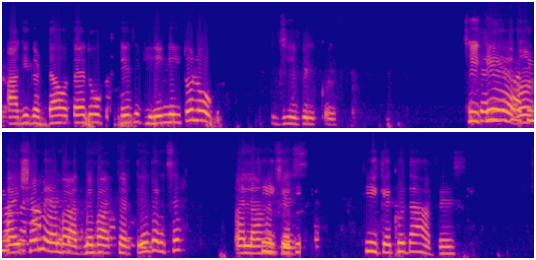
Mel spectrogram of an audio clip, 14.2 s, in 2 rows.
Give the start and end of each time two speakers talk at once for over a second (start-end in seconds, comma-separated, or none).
7.6-9.0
